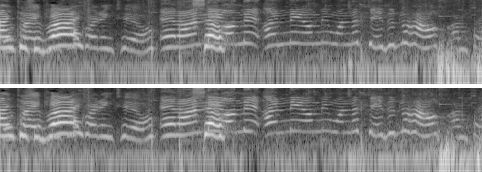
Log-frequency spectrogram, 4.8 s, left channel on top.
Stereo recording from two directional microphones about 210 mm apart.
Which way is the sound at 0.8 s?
40° right (ahead or behind).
